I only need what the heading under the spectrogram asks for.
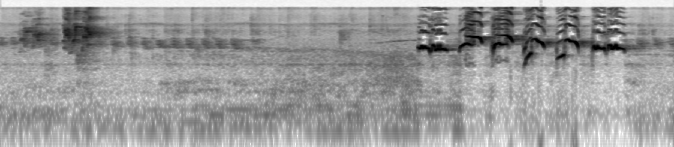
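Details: Oriental magpie-robin singing to provoke rival magpie-robins: after a brief hiss and a long quiet stretch, a fast burst of sharp, varied whistled notes and chips, about three per second, for around two seconds.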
